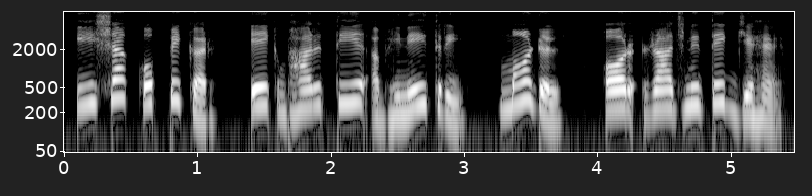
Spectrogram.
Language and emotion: Hindi, neutral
